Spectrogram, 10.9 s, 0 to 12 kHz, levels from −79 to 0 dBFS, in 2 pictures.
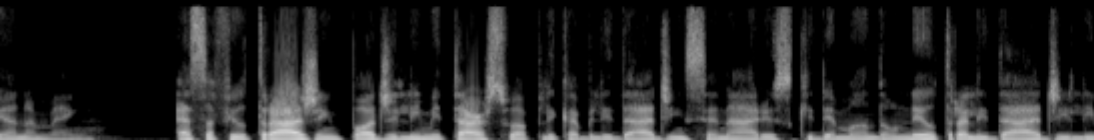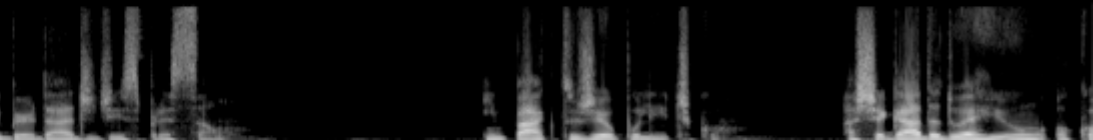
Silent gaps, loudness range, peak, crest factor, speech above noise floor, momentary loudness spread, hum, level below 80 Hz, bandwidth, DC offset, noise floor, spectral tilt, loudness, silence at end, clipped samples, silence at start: none; 5 LU; -10 dBFS; 16 dB; 51 dB; 14 LU; none; -54 dBFS; 12 kHz; under 0.1%; -75 dBFS; -5 dB/octave; -24 LUFS; 0 s; under 0.1%; 0 s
